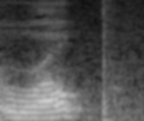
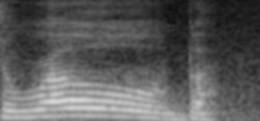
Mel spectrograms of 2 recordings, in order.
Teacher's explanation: robe also has a voiced B ending it's not rope with an unvoiced P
